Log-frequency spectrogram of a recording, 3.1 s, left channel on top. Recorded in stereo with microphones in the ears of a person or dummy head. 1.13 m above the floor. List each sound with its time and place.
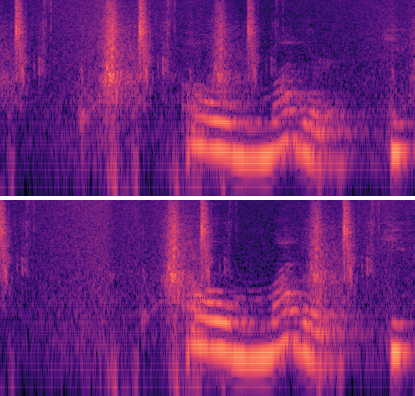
1.4 s a woman speaking: 50° right (ahead or behind), 1.5 m; by 3.0 s 15° right (ahead or behind), 2 m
